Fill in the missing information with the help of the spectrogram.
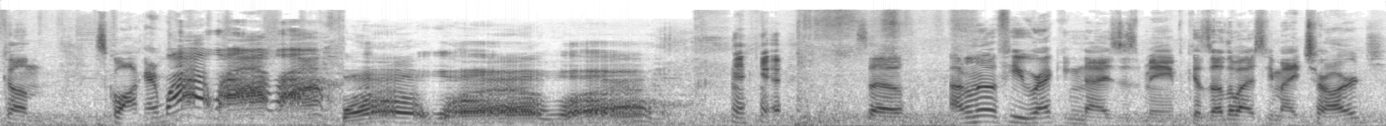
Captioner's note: squawking noises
